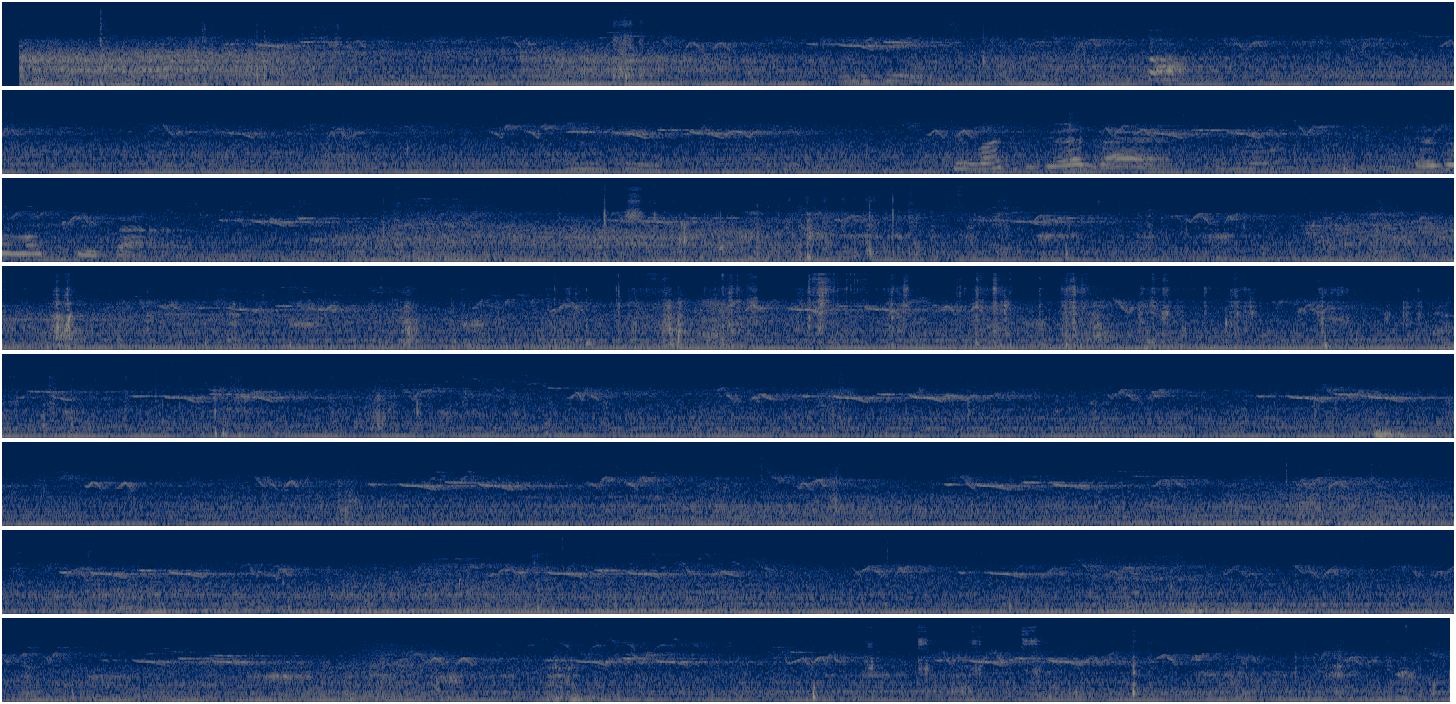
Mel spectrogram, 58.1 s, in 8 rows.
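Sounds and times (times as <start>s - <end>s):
bird chirping calls: 43.8s - 58.0s.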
